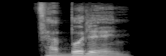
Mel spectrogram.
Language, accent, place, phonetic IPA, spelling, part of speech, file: German, Germany, Berlin, [fɛɐ̯ˈbʊdl̩n], verbuddeln, verb, De-verbuddeln.ogg
- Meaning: to bury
